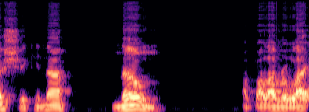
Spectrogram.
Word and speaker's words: Shekinah: Que Shekinah, ou Shekhinah, como alguns costumam dizer, é a presença de Deus que, às vezes, não sentida, nem vista visivelmente, está acontecendo.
